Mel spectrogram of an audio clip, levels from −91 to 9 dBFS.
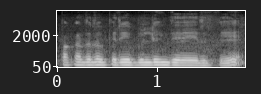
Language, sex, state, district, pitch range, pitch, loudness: Tamil, male, Tamil Nadu, Kanyakumari, 125-140 Hz, 140 Hz, -14 LUFS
